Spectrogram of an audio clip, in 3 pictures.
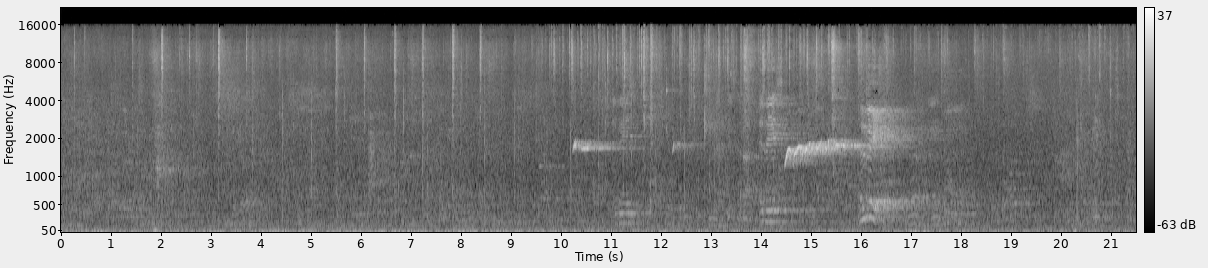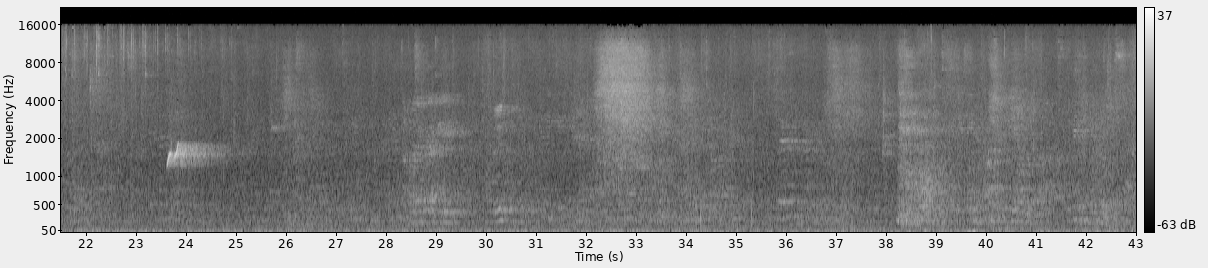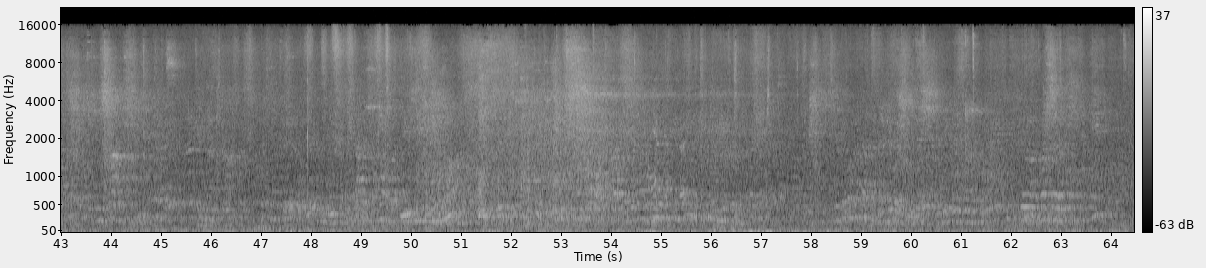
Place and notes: bilbao santiago cathedral
The sound in the rear vaulted porch of the cathedral of santiago in bilbao.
